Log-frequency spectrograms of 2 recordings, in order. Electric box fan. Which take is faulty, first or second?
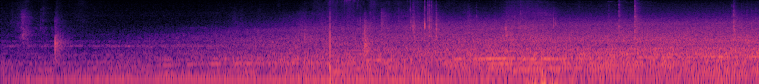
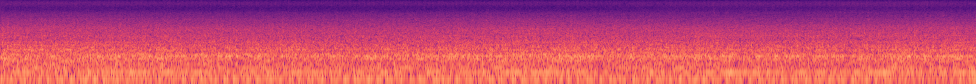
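second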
